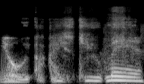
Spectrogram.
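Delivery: very slow, high, secretive whisper. Retelling what classmates said in high school: imitating a whisper. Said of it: "like a whispered".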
